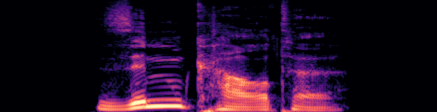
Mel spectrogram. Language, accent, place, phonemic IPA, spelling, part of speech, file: German, Germany, Berlin, /ˈzɪmˌkartə/, SIM-Karte, noun, De-SIM-Karte.ogg
- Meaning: SIM card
